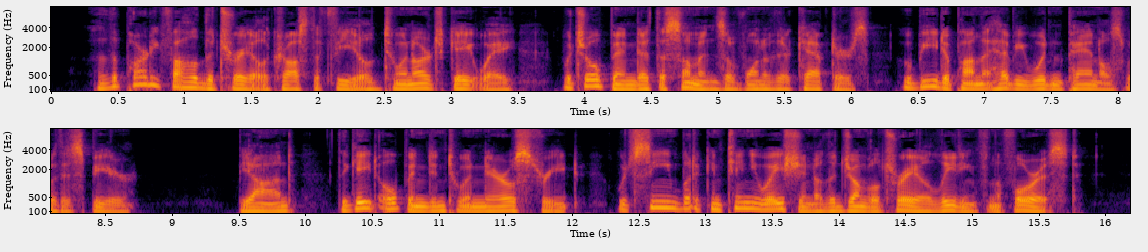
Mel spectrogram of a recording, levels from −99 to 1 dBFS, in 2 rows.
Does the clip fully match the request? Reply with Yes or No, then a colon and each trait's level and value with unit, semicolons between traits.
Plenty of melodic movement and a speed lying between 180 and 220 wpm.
No: average, 4.0 semitones; average, 195 wpm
